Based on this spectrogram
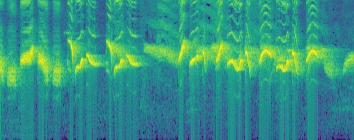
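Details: Midday solo song of a tame Chinese hwamei kept in a cage: continuous, powerful whistled warbling with swooping, slurred notes and rapid varied phrases throughout.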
